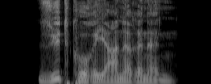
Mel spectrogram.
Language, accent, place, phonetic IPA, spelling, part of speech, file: German, Germany, Berlin, [ˈzyːtkoʁeˌaːnəʁɪnən], Südkoreanerinnen, noun, De-Südkoreanerinnen.ogg
- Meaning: plural of Südkoreanerin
